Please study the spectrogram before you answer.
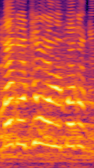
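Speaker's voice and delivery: put-on Italian accent, high and excited. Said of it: "That's my Italian accent".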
